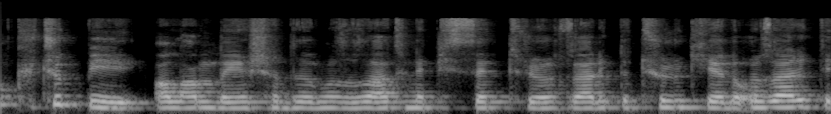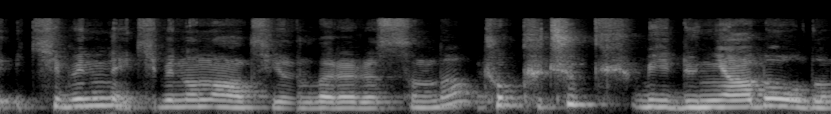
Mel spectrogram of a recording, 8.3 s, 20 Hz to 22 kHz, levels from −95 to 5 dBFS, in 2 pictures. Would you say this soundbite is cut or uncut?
cut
